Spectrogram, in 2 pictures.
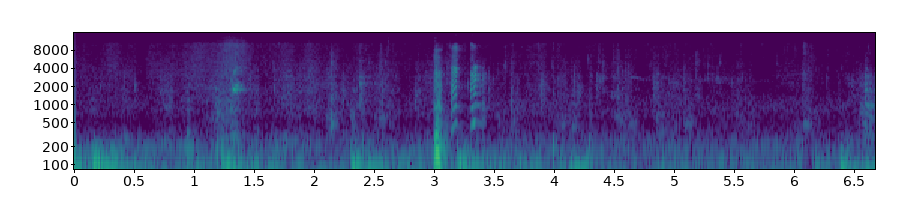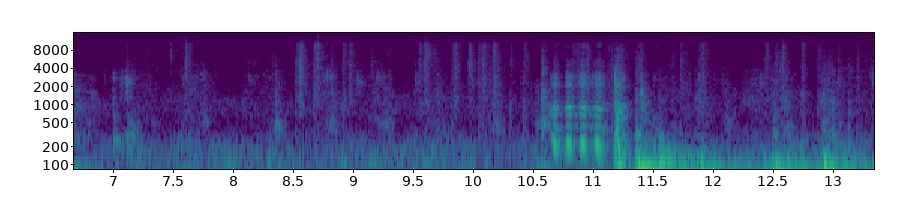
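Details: Joel, a goat kid in his first hour after birth, with his mother Penny close by, recorded on a GoPro: a brief bleat around three seconds and a clear stacked, quavering bleat near eleven seconds over low shuffling noise.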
